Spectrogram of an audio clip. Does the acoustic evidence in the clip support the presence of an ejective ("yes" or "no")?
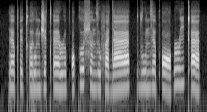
yes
